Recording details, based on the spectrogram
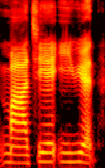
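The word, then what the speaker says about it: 马偕医院: better tell you that the Chinese way to pronounce it is 马街医院 because Mackay is so different from the Chinese version.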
